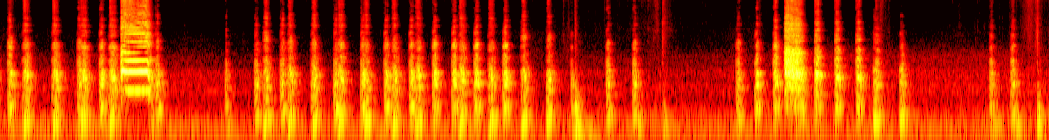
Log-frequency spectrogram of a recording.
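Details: Egg song from two six-month-old hens before laying, bursts of quick clucks separated by pauses, each burst led by a loud drawn-out squawk.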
